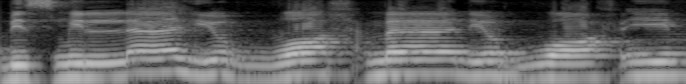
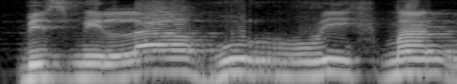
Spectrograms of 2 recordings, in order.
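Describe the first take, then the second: First: "Bismillahirrahmanirrahim" with correct "hi" and thick R. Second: "Bismillahurrahman" with "hu" and "rih" for the right vowels; wrong vowels. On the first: Teacher corrects the misreading, measured thick-R recitation. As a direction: chant "Bismillahirrahmanirrahim", heavy R in "rahman" and "rahim". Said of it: "tebal roknya". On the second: Teacher shows an error he didn't make, wrong vowels in "Bismillahurrahman". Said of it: "Tidak ada kesalahan harokat". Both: Shown as a demonstration.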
